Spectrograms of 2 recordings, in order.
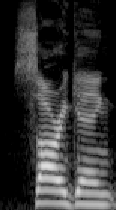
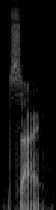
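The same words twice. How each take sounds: First: Bright, loud apology; loud sorry. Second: Softly mumbled apology; quiet sorry. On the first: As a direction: call out sorry cheerfully. Playful apology to viewers. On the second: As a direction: murmur sorry almost to yourself. Sheepish aside apology. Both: Real, not acted.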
